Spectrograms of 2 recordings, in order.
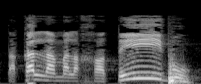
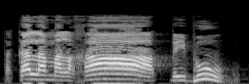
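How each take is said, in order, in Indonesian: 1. Vokal setelah t itu panjang. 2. Vokal setelah kh itu panjang. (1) "orator itu yang panjang toknya" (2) "Itu kalau khoknya panjang"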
